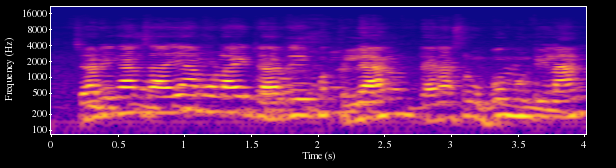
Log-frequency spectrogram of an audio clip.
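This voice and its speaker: The room echo is audible. Background noise is also noticeable. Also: man. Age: 60s. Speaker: lawyer and social advocacy movement leader. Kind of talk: speech at certificate ceremony. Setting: beauty salon event with audience.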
